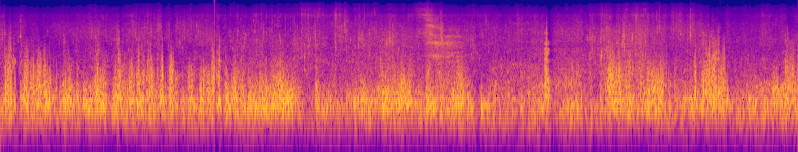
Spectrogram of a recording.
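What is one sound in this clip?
A paddle dips and splashes in water.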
